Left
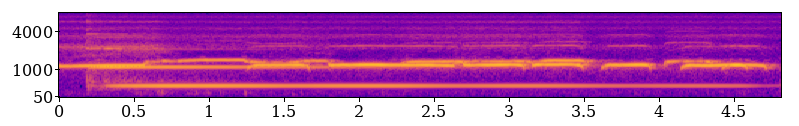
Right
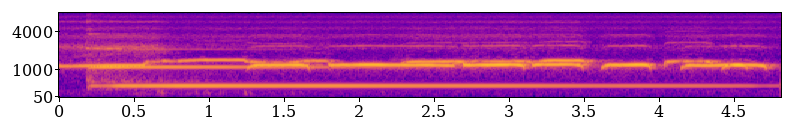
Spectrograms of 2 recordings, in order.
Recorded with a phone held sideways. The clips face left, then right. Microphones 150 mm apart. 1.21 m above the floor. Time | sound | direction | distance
0.2 | a clink | 20° left (ahead or behind) | 3.5 m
